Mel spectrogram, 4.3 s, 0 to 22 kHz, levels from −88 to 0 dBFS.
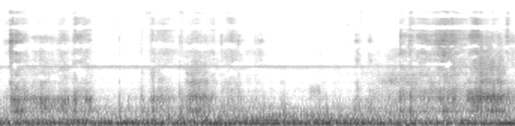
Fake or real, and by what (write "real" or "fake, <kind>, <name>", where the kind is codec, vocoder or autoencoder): fake, vocoder, Vocos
